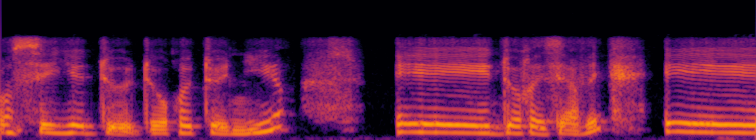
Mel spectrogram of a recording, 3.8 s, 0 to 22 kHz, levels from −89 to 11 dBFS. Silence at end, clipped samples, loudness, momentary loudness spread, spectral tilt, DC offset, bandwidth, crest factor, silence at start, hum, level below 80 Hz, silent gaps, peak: 0 s; under 0.1%; -17 LUFS; 7 LU; -3.5 dB/octave; under 0.1%; 7.6 kHz; 14 dB; 0 s; none; -60 dBFS; none; -4 dBFS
